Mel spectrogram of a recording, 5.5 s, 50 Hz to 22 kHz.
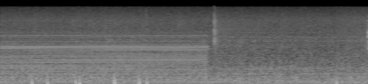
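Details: Steady motor whine of the cuff inflating, cut off by a click as air releases, then quiet hiss: adult man's wrist blood pressure monitor at heart level, resting on table, measuring (result 134/86, pulse 87).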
